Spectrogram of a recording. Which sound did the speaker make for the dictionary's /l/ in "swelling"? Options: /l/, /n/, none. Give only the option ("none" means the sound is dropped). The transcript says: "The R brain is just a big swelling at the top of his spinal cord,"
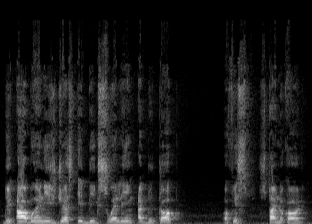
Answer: /l/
